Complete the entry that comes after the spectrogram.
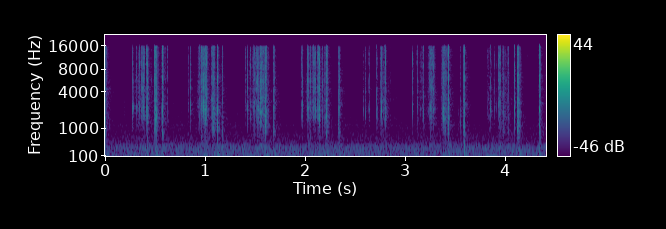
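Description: Long nails scratch quickly across the bristles of a stitched straw whisk broom. The result is a series of short, dry, crackly rattling bursts that are bright and hissy, with almost no low end, separated by brief quiet gaps.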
